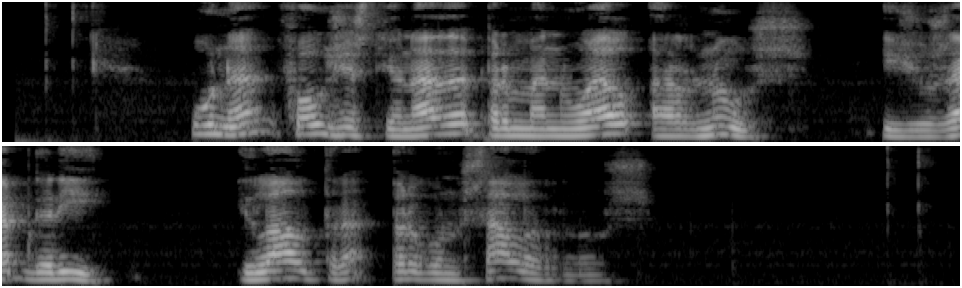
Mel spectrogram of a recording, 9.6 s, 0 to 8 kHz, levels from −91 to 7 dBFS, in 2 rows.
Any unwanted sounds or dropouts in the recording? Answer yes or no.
no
